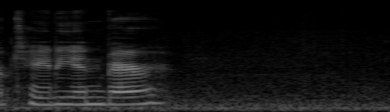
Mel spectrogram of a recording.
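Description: A woman speaks close by, calmly.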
